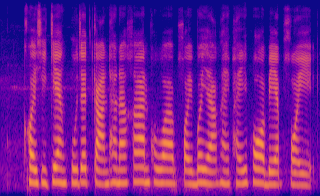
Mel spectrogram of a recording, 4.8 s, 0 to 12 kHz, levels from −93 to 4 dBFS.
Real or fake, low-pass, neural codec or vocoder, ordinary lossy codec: real; none; none; none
